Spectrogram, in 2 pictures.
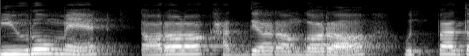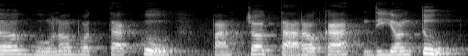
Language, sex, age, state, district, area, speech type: Odia, male, 18-30, Odisha, Khordha, rural, read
